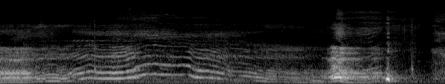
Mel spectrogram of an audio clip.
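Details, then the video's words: Indoor Great Dane whining for her owner to come play outside; a long, modulated whimper rising and falling in pitch like a talking moan, ending with a sharp yip and a short snort. "Great dane wants Mama to play outside with her"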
